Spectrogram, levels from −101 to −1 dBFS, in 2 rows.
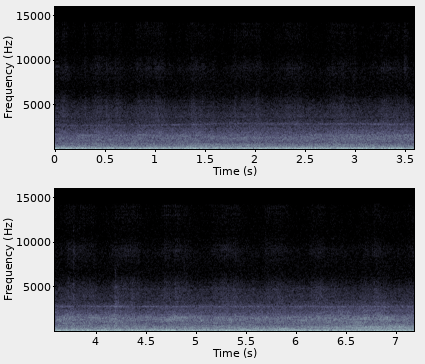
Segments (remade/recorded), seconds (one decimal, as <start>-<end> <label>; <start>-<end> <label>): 0.0-3.5 recorded; 3.5-4.0 remade; 4.0-7.2 recorded

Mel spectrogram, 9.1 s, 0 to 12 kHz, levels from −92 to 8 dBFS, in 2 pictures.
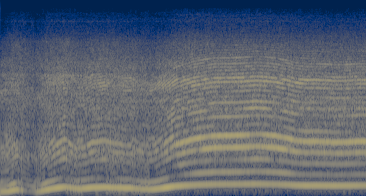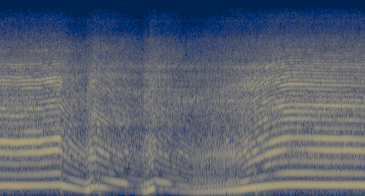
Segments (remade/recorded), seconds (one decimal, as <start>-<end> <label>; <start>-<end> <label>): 0.0-6.4 recorded; 6.4-7.4 remade; 7.4-9.1 recorded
